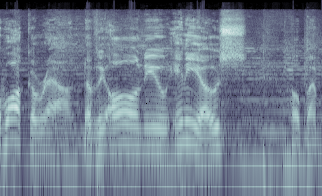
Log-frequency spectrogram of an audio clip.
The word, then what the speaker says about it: INEOS: it all right so did I pronounce it right inos yes inos Grenadier is the name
